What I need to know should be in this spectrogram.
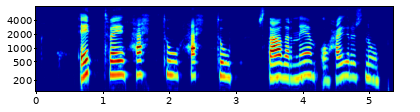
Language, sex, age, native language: Icelandic, female, 30-39, Icelandic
